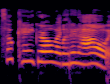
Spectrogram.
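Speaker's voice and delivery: gentle soothing voice. Retelling how friends comfort someone who is crying: imitating a soft, gentle voice. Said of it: "soft and gentle and they're like".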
